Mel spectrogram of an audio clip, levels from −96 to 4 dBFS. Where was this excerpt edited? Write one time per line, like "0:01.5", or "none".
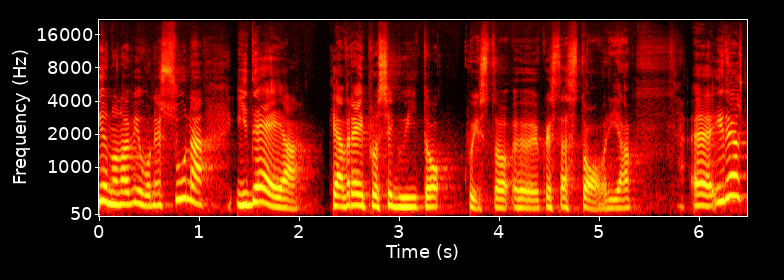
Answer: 0:02.2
